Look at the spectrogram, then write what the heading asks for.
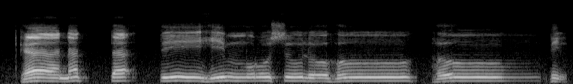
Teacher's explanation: Terus rusuluhum, ini kena dengung. Mim mati bertemu ba, dengung. Ini ikhfa syafawi.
